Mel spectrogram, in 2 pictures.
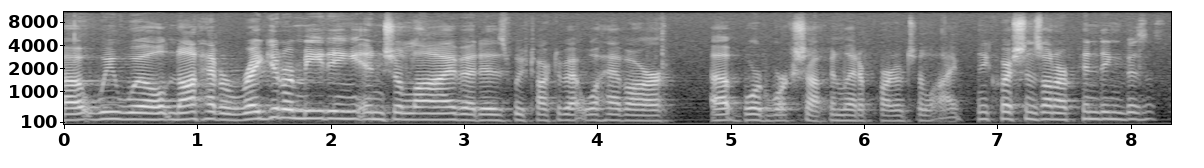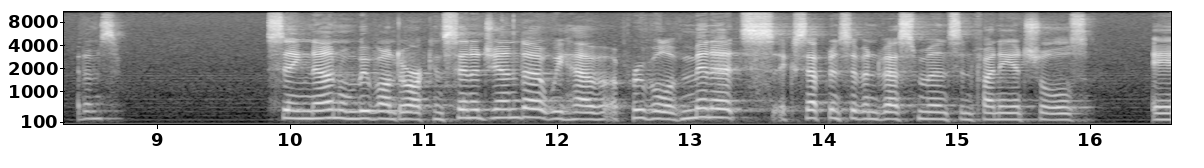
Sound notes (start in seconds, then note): none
